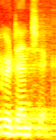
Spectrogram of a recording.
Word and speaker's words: Grodenchik: I'd like now to introduce our newly elected City Council member from District 23, Barry Grudenczyk. Thank you so much for coming. Good evening, everybody, and thank you for pronouncing my name so correctly.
